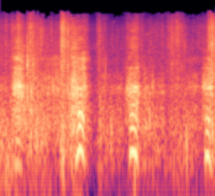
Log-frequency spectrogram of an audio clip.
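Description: A person running on foot through woodland: footfalls on leaf litter and panting breaths or grunts, about one every half second.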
